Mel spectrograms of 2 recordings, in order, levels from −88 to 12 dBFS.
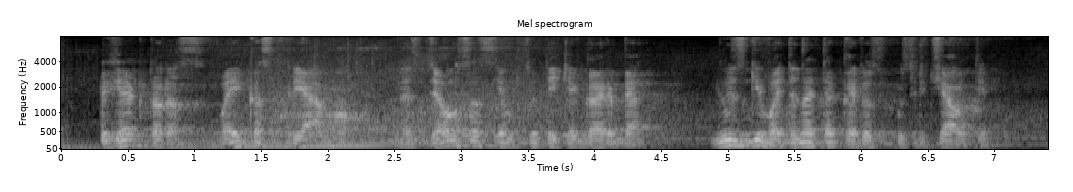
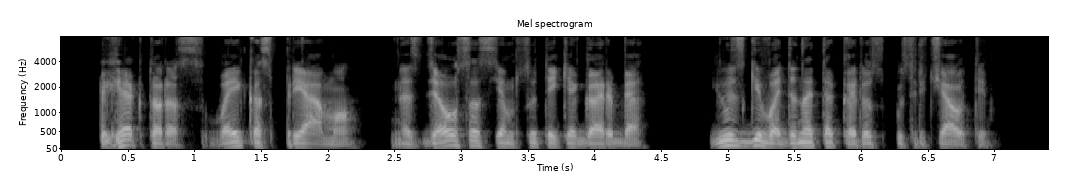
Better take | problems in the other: second | background sound (Motor vehicle (road)); 13 dB below the speech // room echo; dies away in 0.8 s

